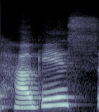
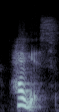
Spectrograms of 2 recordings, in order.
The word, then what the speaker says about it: haggis: like you never had huggies i'm like no i never had haggis haggis not hugs it's spelled with an a uh anyway so i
